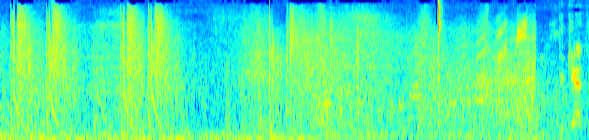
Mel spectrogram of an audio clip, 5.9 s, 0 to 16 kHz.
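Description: Incoming weapons fire in Mass Effect 3, with dense bursts of gunfire and heavy impacts over a loud rumbling backdrop, and a voice speaking amid the shooting.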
